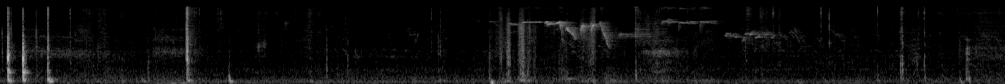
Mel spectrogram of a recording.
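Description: A garden bird singing a short phrase of high, sliding whistled notes about halfway through, after a few sharp knocks near the start.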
